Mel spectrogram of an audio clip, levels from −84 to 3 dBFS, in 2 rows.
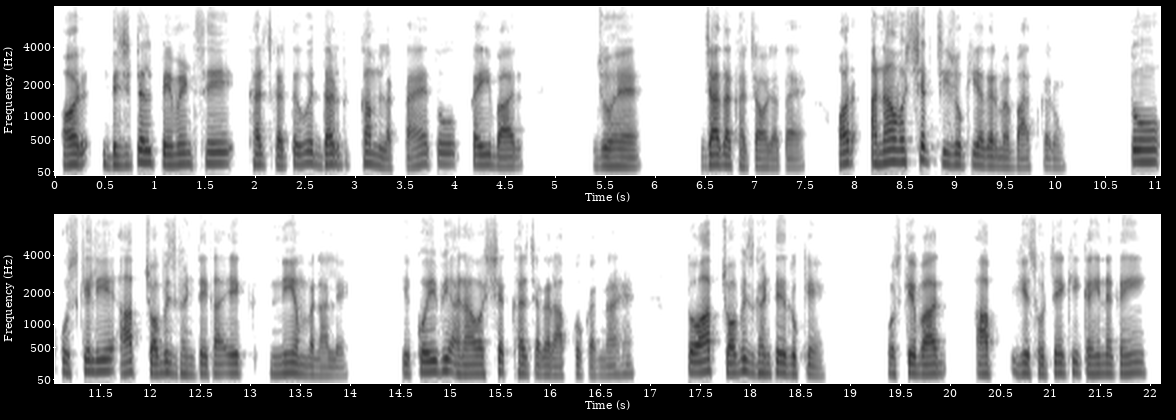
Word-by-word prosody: और 140 +1 +6 0.3
digital 130 +5 +3
payment 135 +1 +2
से 150 +1 -1 0.4
ख़र्च 135 -2 0
करते 120 +3 -1
हुए 150 +3 -1
दर्द 140 +1 +1
कम 150 -4 0
लगता 105 -1 -6
है, 135 +4 -1
तो 145 0 -5
कई 130 0 +2
बार 115 0 +2 0.7
जो 115 +1 +1
है, 115 -1 +1 0.6
ज़्यादा 130 +1 +6
ख़र्चा 110 -2 -5
हो 105 - -2
जाता 105 +1 -7
है। 105 +1 -10 0.3
और 150 +3 +3
अनावश्यक 170 +4 +4
चीज़ों 140 -2 -1
की 135 +2 -6
अगर 120 -2 +1
मैं 110 -2 -5
बात 105 -1 -5
करूँ, 105 -3 -12 0.7
तो 165 0 +4
उसके 140 +2 -1
लिए 150 +1 +2 0.2
आप 145 - -3
24 125 +1 +1
घंटे 120 0 -3
का 125 +1 -2
एक 130 0 -5 0.2
नियम 125 0 -1
बना 105 -2 -6
लें, 100 -1 -10 0.6
कि 125 - -3
कोई 140 +4 +3
भी 155 +2 +1
अनावश्यक 120 +5 0
ख़र्च 125 -1 -2
अगर 115 -1 -2
आपको 105 +2 -5
करना 105 +1 -8
है, 120 +1 -12 0.6
तो 140 - +5
आप 155 +3 +7
24 130 +2 +3
घंटे 130 +1 +1
रुकें। 115 -4 -4 0.7
उसके 125 +2 +3
बाद 125 +1 +5 0.3
आप 120 0 +3 0.2
ये 130 -1 0
सोचें 125 +2 -2
कि 135 +2 -6
कहीं 120 -1 -1
न 125 0 -1
कहीं 125 +3 -3
125 Hz, 170 wpm, -25 LUFS, 115-140 Hz, 0.7 s, आप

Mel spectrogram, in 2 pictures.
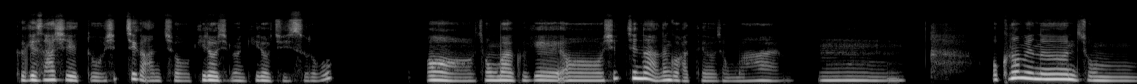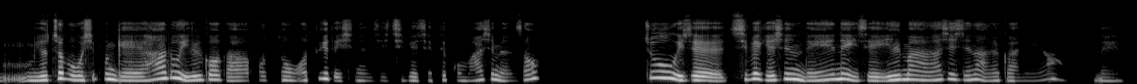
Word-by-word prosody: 그게 205 -2 +1
사실 205 -1 +1
또 175 -1 -10
쉽지가 240 +1 -3
않죠 170 0 -10
길어지면 180 -3 0
길어질 180 -1 -6
수록. 170 - -7 0.9
어 175 -4 +1
정말 190 -1 +1
그게 185 0 -3
어 180 0 -3
쉽지는 275 - +3
않은 200 -2 0
것 190 - -1
같아요 165 0 -12
정말. 165 +1 -10 0.4
음. 185 -1 -5 0.9
어 220 - -5
그러면은 250 -5 +6
좀 175 -3 -5 0.3
여쭤 200 +8 +4
보고 205 -4 +2
싶은 240 +4 +1
게 180 -2 -1
하루 270 +10 +3
일과가 195 -3 -1
보통 195 -1 -10
어떻게 230 +8 -2
되시는지 170 -3 -14
집에 175 +1 -11
재택근무 175 0 -15
하시면서 215 +4 -5 1.0
쭉 305 -3 +4
이제 185 -5 +2
집에 250 +2 +1
계시는 215 +2 +3
내내 210 +8 +2
이제 180 -3 -2
일만 205 +3 +2
하시진 220 0 -3
않을 180 -4 -7
거 175 - -13
아니에요. 180 +7 -16 0.2
네. 165 0 -16
190 Hz, 260 characters per minute, -23 LUFS, 175-220 Hz, 1.0 s, 그러면은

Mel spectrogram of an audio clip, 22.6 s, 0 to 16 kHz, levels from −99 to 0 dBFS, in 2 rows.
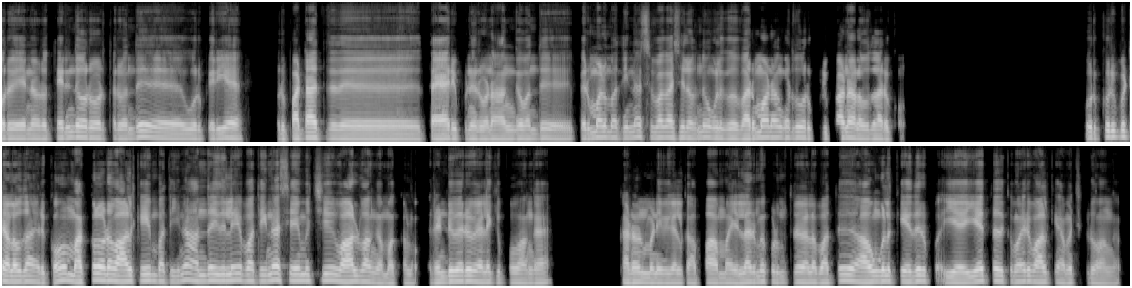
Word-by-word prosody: ஒரு 125 0 0
என்னோட 120 0 -1
தெரிந்தவரு 140 0 +1
ஒருத்தர் 120 -1 -3
வந்து, 150 +6 0 0.5
ஒரு 115 - -3
பெரிய 125 +2 0 0.5
ஒரு 115 - -4
பட்டாசு 125 -1 +3 1.0
தயாரிப்பு 120 0 +3
நிறுவனம் 110 0 0
அங்க 115 +1 -2
வந்து 120 +2 -3 0.3
பெரும்பாலும் 145 +4 0
பார்த்தீங்கன்னா, 145 +2 -4
சிவகாசியில 140 -2 0
வந்து 145 +3 -2
உங்களுக்கு 125 -3 -1
வருமானம்ங்கிறது 145 +2 +1
ஒரு 130 - -6
குறிப்பான 135 +1 0
அளவுதான் 120 0 0
இருக்கும். 105 - -10 1.8
ஒரு 140 - -2
குறிப்பிட்ட 160 +1 0
அளவுதான் 145 +1 +2
இருக்கும். 125 +8 0
மக்களோட 170 +5 +4
வாழ்க்கையும் 155 +2 +2
பார்த்தீங்கன்னா 150 +5 -2
அந்த 155 +2 -1
இதுலயே 170 +2 +2
பார்த்தீங்கன்னா, 160 +3 +2
சேமிச்சு 165 +1 0
வாழ்வாங்க 140 -3 +3
மக்களும். 110 0 -8
2 130 +3 +1
பேரும் 150 0 +3
வேலைக்கு 130 0 -1
போவாங்க. 120 -1 -2 0.9
கணவன், 125 0 +1
மனைவிகள். 115 -1 -1
அப்பா, 125 - -3
அம்மா, 120 +1 -3
எல்லாருமே 130 +3 +1
குடும்பத்தில 130 0 -3
வேலை 125 0 0
பார்த்து, 125 +6 -4 0.2
அவுங்களுக்கு 145 +1 +1
எதிர்ப் 150 0 -1 0.2
ஏ - - +4 0.2
ஏத்ததுக்கு 150 -2 -1
மாரி 150 +1 0
வாழ்க்கைய 130 -2 -2
அமைச்சுக்கிடுவாங்க. 110 -4 -6
135 Hz, 145 wpm, -23 LUFS, 120-150 Hz, 1.8 s, மக்களோட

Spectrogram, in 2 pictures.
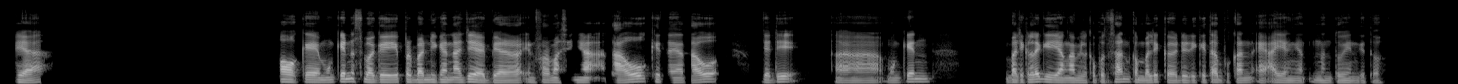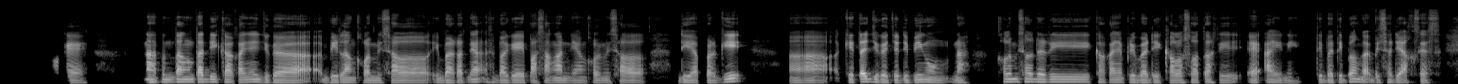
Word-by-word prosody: Iya. 100 -3 +3 2.4
Oke, 115 -2 +4 0.2
mungkin 110 +5 +4
sebagai 110 -2 +4 0.2
perbandingan 110 +1 +2
aja 105 +4 +1
ya, - - +6
biar 95 -1 +5 0.2
informasinya 100 0 -2 0.2
tahu, 100 +4 +4 0.2
kitanya 100 -3 -1
tahu, 100 +5 +4 0.6
jadi, - - -1 0.5
eee, 95 -1 -1
mungkin, 115 +6 +1 0.9
balik - - +1
lagi 120 -1 +3
yang 100 -1 +4
ngambil 100 -1 -1
keputusan 110 +4 -2
kembali 100 0 -1
ke - - -2
diri 95 -1 0
kita 100 - +1
bukan 100 0 -2
AI - - +1
yang 95 - -2
nyet 90 - -7
nentuin 95 -1 -6
gitu. - - -10 1.3
Oke, 90 0 -2 0.6
nah - - +6
tentang 115 +1 +1
tadi, 115 +1 +4
Kakaknya, 110 +1 +2
juga 100 -3 +3 0.2
bilang 100 +1 0
kalau 95 -1 -1
misal 95 0 0
ibaratnya 100 +3 0
sebagai 100 0 +1
pasangan 100 0 0
yang 85 -1 -5
kalau 90 0 -5
misal 90 -1 -2 0.3
dia 95 -2 -1
pergi, 130 +10 +3 0.4
eee, 90 -2 -1 0.2
kita 120 +3 +5
juga 115 -4 +1
jadi 100 +1 0
bingung. 105 -4 -1
Nah, - - -1 0.2
kalau 125 0 -1
misal 125 0 -1
dari, 115 -1 0
Kakaknya, 110 -1 -1
pribadi 100 -2 -1
kalau 100 0 0
situasi 100 -1 -4
AI 100 -4 0
nih, 85 -2 -9 0.2
tiba-tiba - - -1
enggak - - 0
bisa - - -4
diakses, - - -1
100 Hz, 135 wpm, -25 LUFS, 95-110 Hz, 2.4 s, ya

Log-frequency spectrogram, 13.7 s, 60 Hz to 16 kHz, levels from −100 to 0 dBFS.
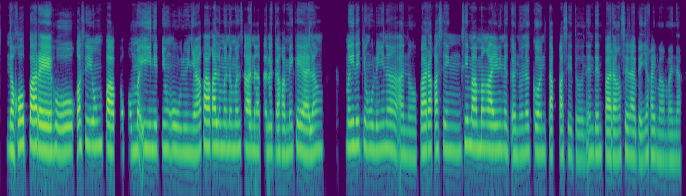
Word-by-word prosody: Nako 240 +3 +4
pareho. 220 -3 +6
Kasi, 250 +2 0
'yung 255 +1 -3
papa 230 +6 +4
ko 210 - -9
mainit 225 +1 -2
'yung 230 -2 -5
ulo 215 -1 -3
niya, 210 +2 -2
kakalma 240 -2 +4
naman 230 0 -4
sana 225 -2 +1
talaga 215 -1 -3
kami 215 +2 -5
kaya 215 -5 +2
lang, 225 +2 -4 0.5
mainit 250 +1 0
'yung 230 -2 -4
ulo 220 0 -4
niya 230 +1 -6
na 235 -1 -1
ano, 190 -2 -6
para 220 +2 +4
kasing 225 -1 -5
si 260 - -2
mama 240 -2 +1
nga 230 - +5
'yung 230 0 -4
nag-ano, 200 -2 -6
nag-contact 210 -1 -3
kasi 200 0 -4
doon. 175 -1 -12
And 205 +1 -9
then 205 +1 -5
parang 185 -1 0
sinabi 185 -4 -4
niya 200 +1 -8
kay 190 - -2
mama 175 -1 -10
na, 170 - -10
220 Hz, 180 wpm, -21 LUFS, 205-230 Hz, 0.5 s, pareho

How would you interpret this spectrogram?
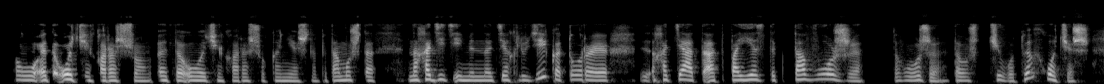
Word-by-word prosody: О, 200 -2 -1
это 200 - +3
очень 230 -5 +4
хорошо, 175 -2 0
это 190 -2 0
очень 180 -2 0
хорошо, 165 0 -4
конечно, 160 -2 -1
потому 185 +5 -4
что 185 -2 -1 0.3
находить 205 +1 +2
именно 185 -1 -2
тех 200 +2 -4
людей, 195 - -1
которые, 205 - 0 0.3
э, 175 -3 -11
хотят 215 -2 +1
от 180 - +3
поездок 200 -1 0
того 230 +1 +1
же 160 -6 +1 0.3
того 180 +2 -5 0.5
ж 165 - -3
чего 195 -7 -2
ты 270 - -3
хочешь, - - +5
185 Hz, 140 wpm, -23 LUFS, 175-210 Hz, 0.5 s, хочешь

